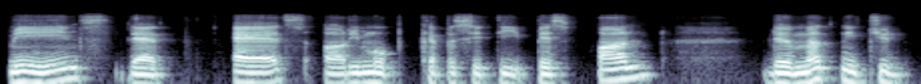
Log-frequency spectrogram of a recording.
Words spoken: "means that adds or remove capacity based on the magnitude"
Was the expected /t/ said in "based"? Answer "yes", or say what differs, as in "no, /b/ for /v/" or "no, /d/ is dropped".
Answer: no, /t/ is dropped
